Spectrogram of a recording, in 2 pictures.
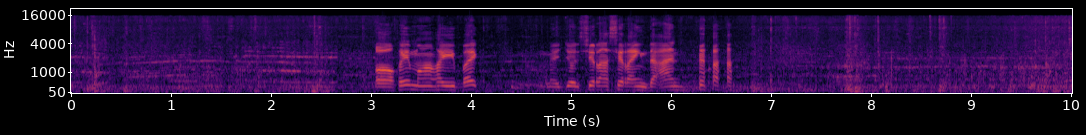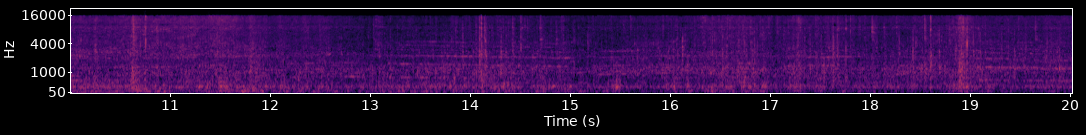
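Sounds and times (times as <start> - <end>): steady rumble: 0.0 - 20.0
wind buffeting microphone: 0.0 - 20.0
bike body rattling and knocking: 6.2 - 20.0.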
